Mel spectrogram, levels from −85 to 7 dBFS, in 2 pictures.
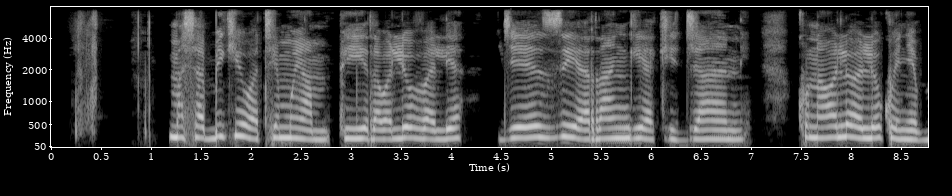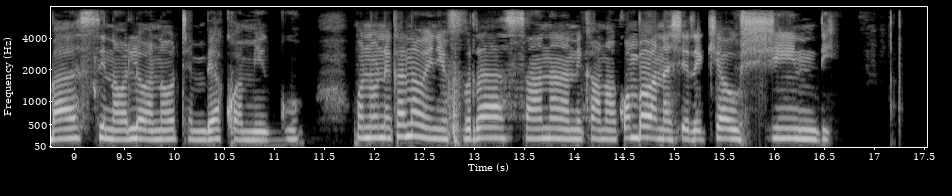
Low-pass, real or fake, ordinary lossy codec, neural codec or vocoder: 7.2 kHz; real; AAC, 48 kbps; none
